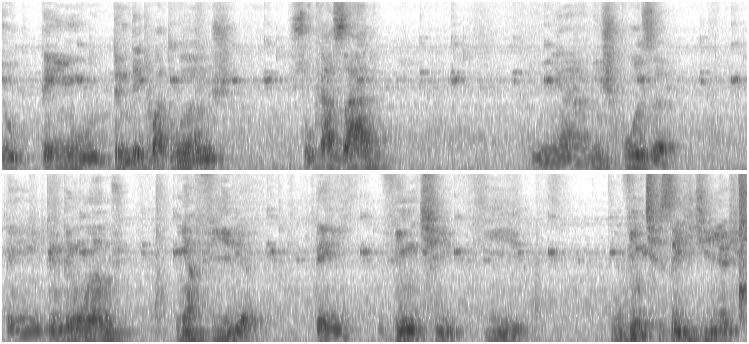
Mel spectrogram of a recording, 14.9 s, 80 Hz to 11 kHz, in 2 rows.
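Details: Lifelong stuttering in a 34-year-old man, much worse in the past and now reduced but still present, with repetitions and blocks.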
